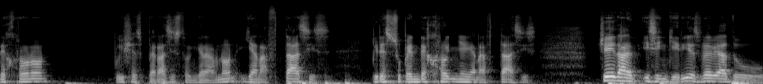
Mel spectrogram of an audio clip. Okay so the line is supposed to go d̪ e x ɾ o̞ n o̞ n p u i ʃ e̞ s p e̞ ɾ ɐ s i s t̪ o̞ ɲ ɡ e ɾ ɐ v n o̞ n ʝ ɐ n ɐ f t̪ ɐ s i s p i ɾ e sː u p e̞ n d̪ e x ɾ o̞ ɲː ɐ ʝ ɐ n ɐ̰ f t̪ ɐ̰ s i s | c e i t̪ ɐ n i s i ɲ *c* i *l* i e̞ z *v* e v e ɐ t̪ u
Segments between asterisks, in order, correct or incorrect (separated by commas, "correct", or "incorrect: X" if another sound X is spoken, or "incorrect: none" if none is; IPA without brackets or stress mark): incorrect: ɟ, incorrect: ɾ, correct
